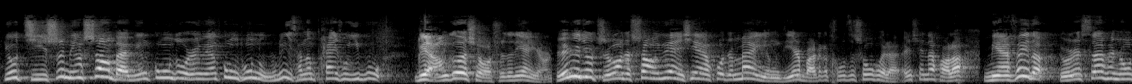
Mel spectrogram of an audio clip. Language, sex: Chinese, male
